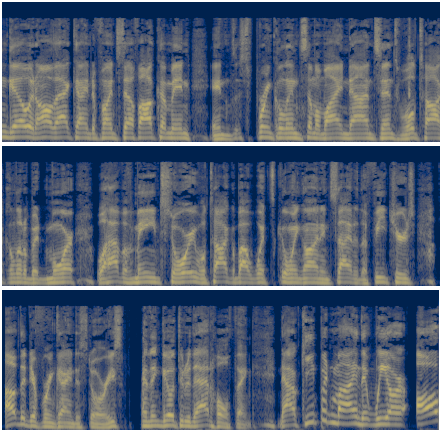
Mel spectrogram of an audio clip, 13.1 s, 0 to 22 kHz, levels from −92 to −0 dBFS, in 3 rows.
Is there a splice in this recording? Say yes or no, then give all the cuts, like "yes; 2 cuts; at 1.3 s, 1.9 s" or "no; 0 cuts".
yes; 1 cut; at 10.1 s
